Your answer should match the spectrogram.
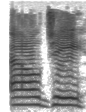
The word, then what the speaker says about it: algae: Yes, algae. Thank you. Hard G.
